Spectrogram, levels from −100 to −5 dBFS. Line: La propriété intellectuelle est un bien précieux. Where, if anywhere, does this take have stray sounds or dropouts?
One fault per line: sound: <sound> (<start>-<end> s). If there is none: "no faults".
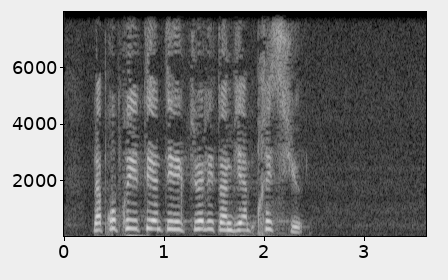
no faults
